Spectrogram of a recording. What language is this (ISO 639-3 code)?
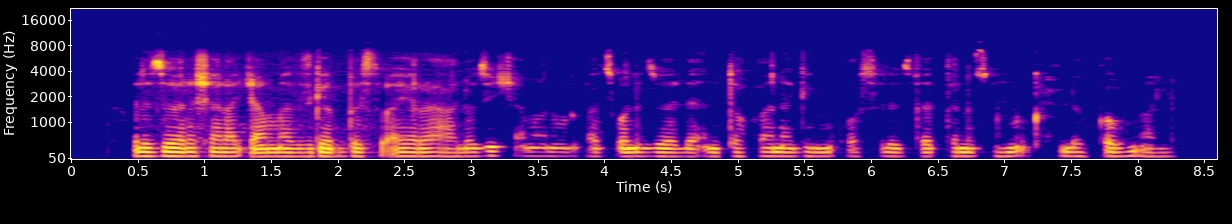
tir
